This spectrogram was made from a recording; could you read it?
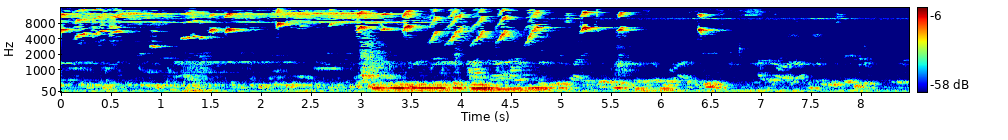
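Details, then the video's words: Konin trotol bird singing high, thin chirps and short whistled notes in quick, irregular runs, over a low rumbling background with a brief loud thump near the middle. "Burung konin trotol"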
